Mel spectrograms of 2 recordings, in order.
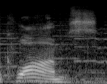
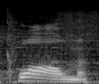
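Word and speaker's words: qualm: Now I can fight the molda with no quams. Is it quam or qual? I feel like the L is not pronounced in qu u a l m.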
